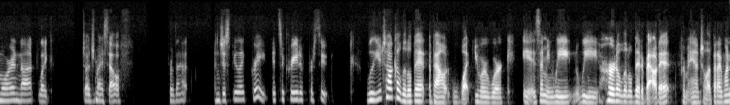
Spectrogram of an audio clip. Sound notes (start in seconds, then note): none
